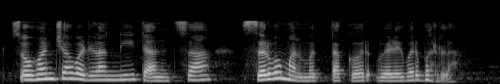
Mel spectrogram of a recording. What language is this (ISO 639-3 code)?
mar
